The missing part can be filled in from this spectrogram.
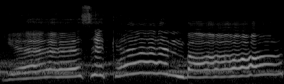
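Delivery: eerie, spooky put-on voice, words drawn out. A visitor answers Bob, just woken from a dream, in a scary voice. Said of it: "knock it off with that scary voice thing".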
